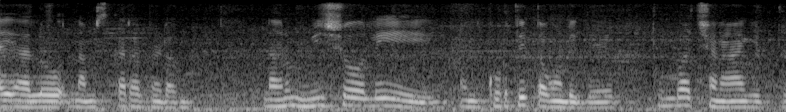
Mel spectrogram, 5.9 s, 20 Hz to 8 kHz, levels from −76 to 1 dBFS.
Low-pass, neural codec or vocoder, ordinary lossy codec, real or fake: 7.2 kHz; none; none; real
